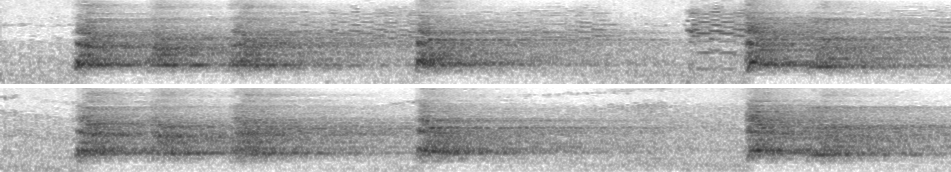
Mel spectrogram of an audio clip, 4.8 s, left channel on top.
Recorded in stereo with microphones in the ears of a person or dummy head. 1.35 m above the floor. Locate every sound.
0.4 s a dog barking: 50° left (ahead or behind), 3 m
